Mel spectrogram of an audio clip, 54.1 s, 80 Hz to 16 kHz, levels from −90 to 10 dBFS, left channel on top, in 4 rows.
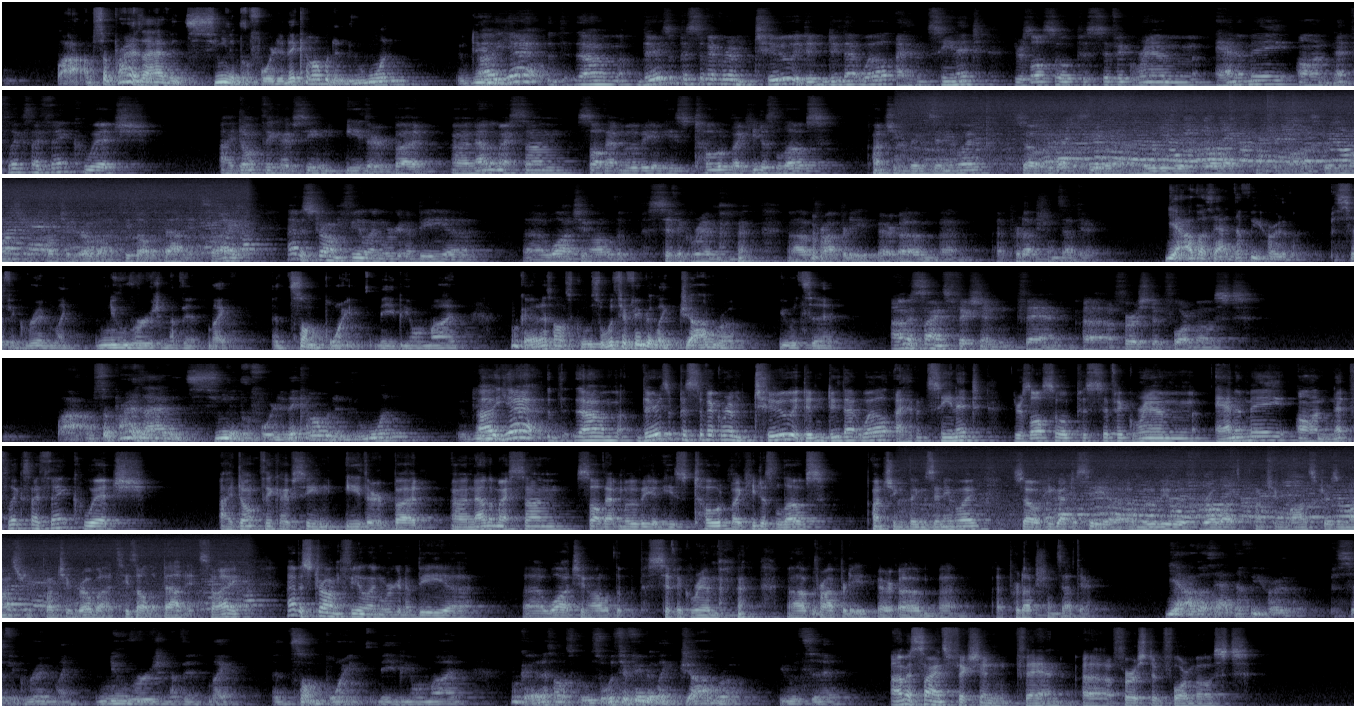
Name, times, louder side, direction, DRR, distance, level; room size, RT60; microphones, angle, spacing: voice 1, 0.6-4.2 4.6-5.0 35.1-35.2 38.7-40.0 40.3-42.8 43.3-45.1 45.7-47.9 48.3-48.9, left 2 dB, 60° left, 7 dB, 0.4 m, -30 dB
voice 2, 4.7-9.8 10.1-14.9 15.7-17.7 18.0-21.7 22.2-23.4 23.6-29.4 29.9-31.7 32.2-36.7 37.0-37.9 49.4-53.0, right 3 dB, 60° right, 9 dB, 0.3 m, -31 dB
sound 1, 22.4-29.5, left 2 dB, 80° left, 1.1 m, -36 dB
3.1 x 2.8 x 3.5 m, 0.71 s
head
